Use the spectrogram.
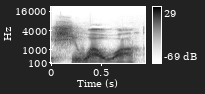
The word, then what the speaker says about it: Chihuahua: that one's very nasy they pronounce their CH is more like an sh they don't say Chihuahua they say Chihuahua with a sh instead of a ch um in they sing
